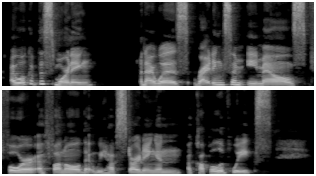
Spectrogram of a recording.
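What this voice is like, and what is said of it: Slightly congested, different-sounding voice. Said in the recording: “I'm battling a little cold. So if I sound a little different,”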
